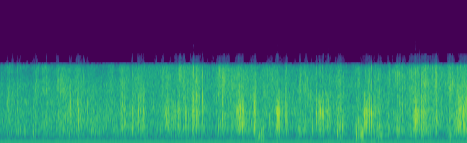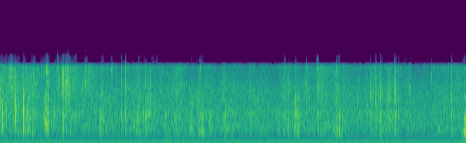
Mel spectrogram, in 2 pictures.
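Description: Footsteps crunching through snow and leaf litter, with dry branches rustling, scraping and snapping as they are handled and leaned onto a branch shelter frame. Irregular crunches and snaps, loudest in the middle.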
